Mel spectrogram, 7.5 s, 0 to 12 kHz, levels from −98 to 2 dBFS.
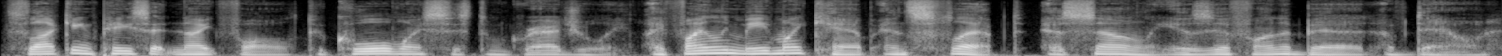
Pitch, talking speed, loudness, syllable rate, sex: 120 Hz, 200 wpm, -18 LUFS, 4.7 syllables/s, male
